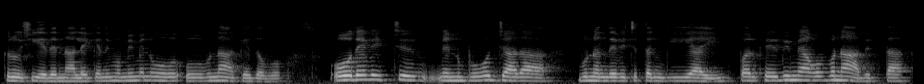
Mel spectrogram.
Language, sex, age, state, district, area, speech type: Punjabi, female, 45-60, Punjab, Jalandhar, urban, spontaneous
